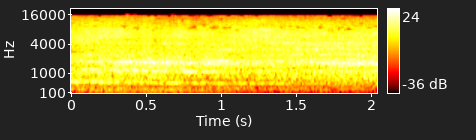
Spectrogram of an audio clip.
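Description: Container wagons of an electric-hauled freight train rushing past at speed, the wheels running loud and steady on the rails with a whining tone mixed in that sags slightly in pitch.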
